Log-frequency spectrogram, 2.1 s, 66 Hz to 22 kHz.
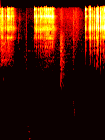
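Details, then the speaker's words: Shimano Deore 6010 rear freehub, about 2,500 km (1,500 mi), after being cleaned, greased and reassembled, spun by hand before the axle, rotor and wheel go back on: crisp, even, rapid pawl clicks with no friction or grinding, so the freehub is working normally. "clicking beautifully very very good always check it before you put the axle the this gray rotor and the wheel back on the bike just check it it should be spinning nicely no friction very evenly"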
